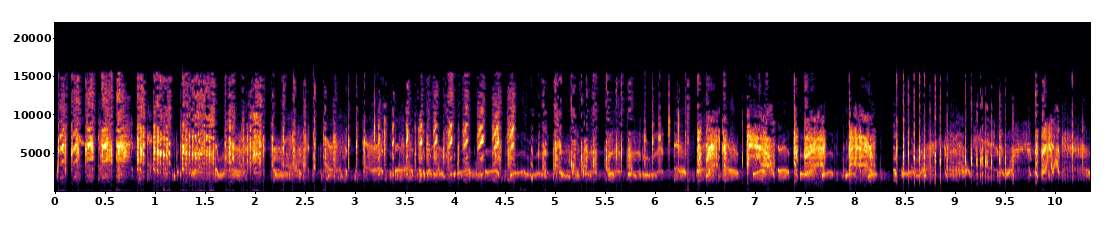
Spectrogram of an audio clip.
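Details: Bintang utara swiftlet sound, a lure liked by swiftlets: a continuous stream of rapid clicking twitters and buzzy chirps, steady and dense for ten seconds.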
